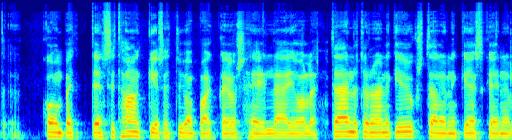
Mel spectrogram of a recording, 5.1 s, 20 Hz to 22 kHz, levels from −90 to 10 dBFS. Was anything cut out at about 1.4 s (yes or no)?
no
